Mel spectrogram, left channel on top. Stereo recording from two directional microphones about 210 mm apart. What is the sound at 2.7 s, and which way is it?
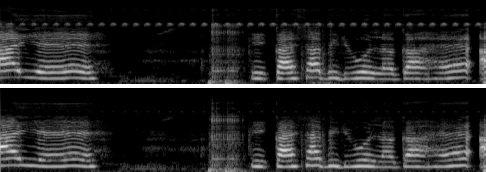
Speech, 10° left (ahead or behind).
